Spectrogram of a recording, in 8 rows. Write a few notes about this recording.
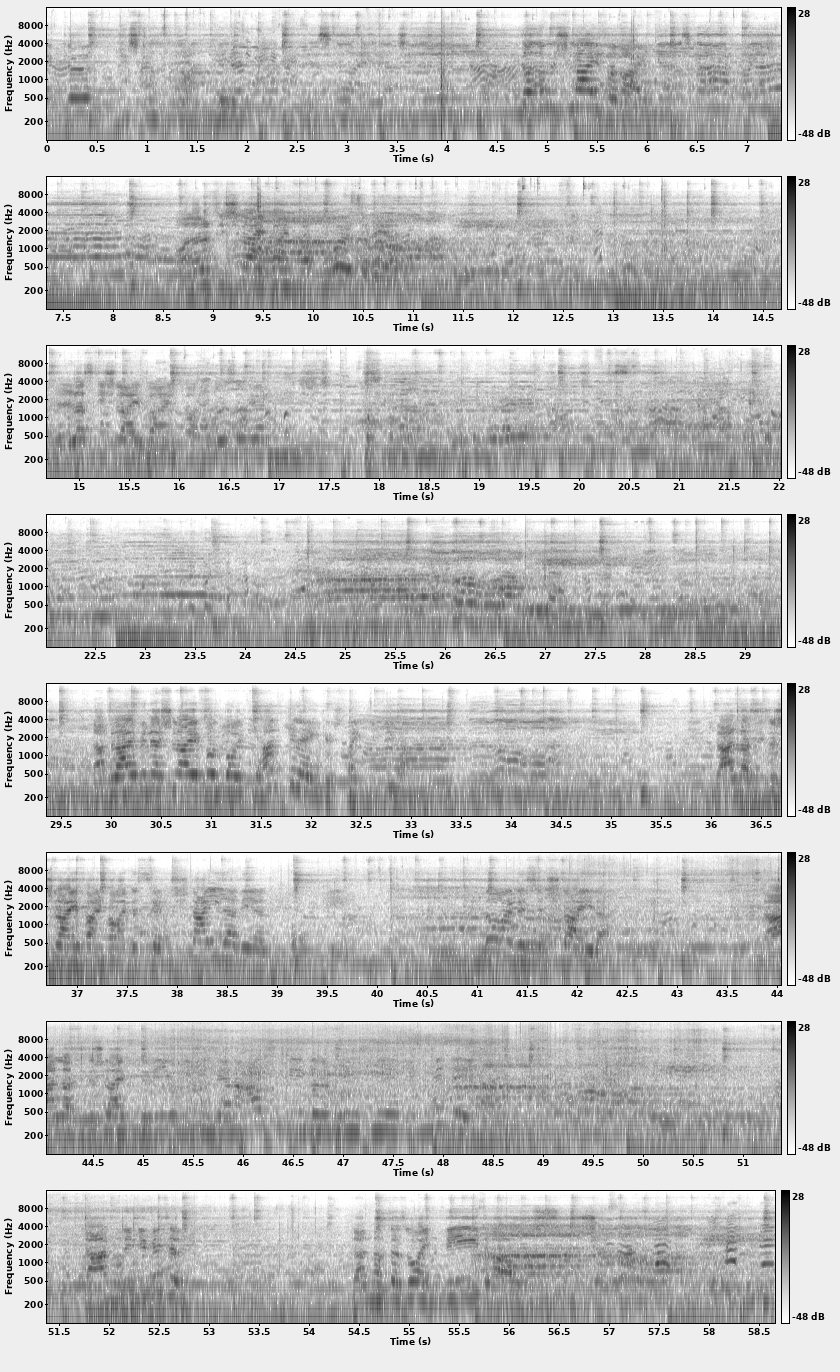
strange yoga dance instructor during the opening of formerly tempelhof airport for public, the city, the country & me: may 8, 2010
